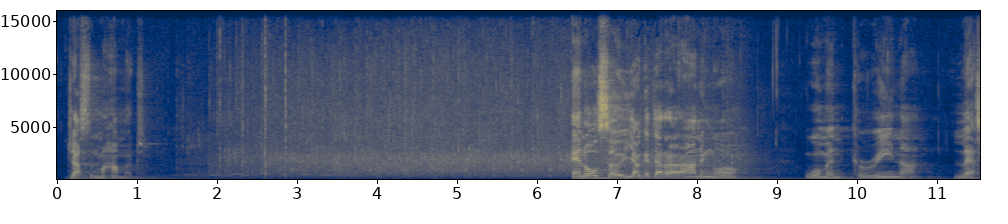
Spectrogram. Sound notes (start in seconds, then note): 1.4 audience applauds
